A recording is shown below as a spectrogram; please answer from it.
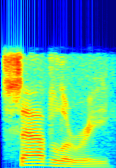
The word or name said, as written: saddlery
